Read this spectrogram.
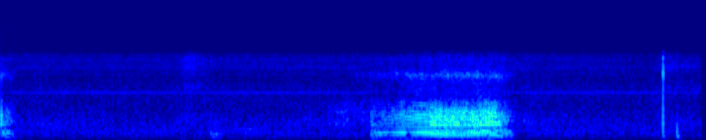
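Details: One loud, rough, rattling breath of about a second and a half in a quiet room; snoring.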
